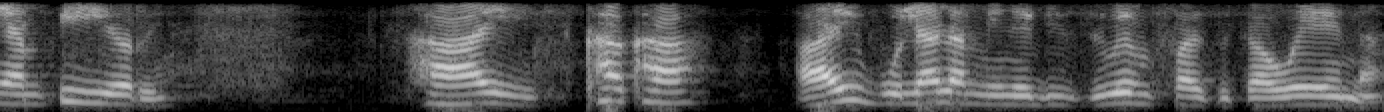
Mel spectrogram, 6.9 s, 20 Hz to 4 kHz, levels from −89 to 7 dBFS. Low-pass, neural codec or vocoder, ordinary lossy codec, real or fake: 3.6 kHz; none; none; real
